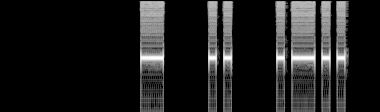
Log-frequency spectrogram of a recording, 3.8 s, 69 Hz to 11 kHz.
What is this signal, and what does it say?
Morse code, heard as a keyed tone, about 16 wpm, 800 Hz. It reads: T I L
